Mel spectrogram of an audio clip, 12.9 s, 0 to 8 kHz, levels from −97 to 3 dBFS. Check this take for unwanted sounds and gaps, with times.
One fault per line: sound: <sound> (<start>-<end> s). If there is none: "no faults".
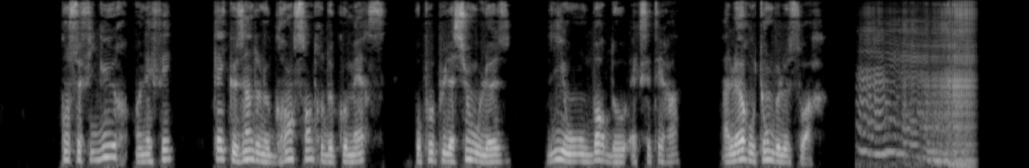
sound: squeak (10.7-12.2 s)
